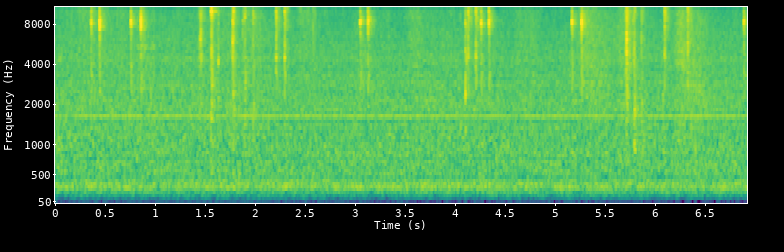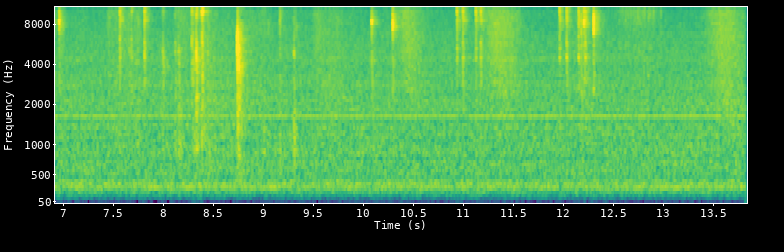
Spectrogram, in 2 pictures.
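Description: Irregular clicking of a wireless mouse and computer keyboard in use, with one sharper click about nine seconds in, over a steady low hum.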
